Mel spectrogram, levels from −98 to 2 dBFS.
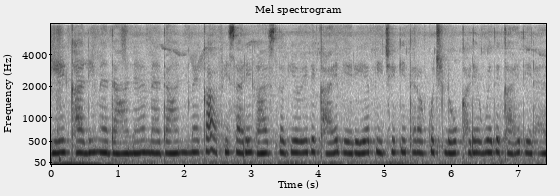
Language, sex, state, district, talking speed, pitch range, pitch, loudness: Hindi, female, Uttar Pradesh, Hamirpur, 210 wpm, 240-255 Hz, 250 Hz, -16 LUFS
